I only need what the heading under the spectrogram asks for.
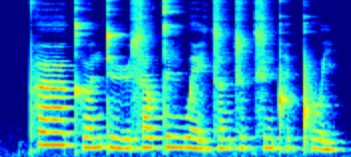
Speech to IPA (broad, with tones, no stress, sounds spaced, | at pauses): pʰ œː˥ kʰ ɵ˨˥ n t̪ yː˨˩ s ɐ˧ w t̪ ɪ˧ ŋ w e˨˩ j t͡s ɐ˨˥ n t͡s ɵ˨ t̚ s ɪ˨˧ ŋ pʰ ɪ˨ k̚ pʰ uː˨˩ j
